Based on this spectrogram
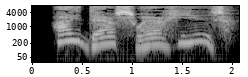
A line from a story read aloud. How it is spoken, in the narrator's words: said with a sigh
